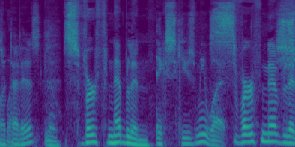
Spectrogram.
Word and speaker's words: Svirfneblin: Svirfneblin. Excuse me, what? Svirfneblin. Smurfneblin? No, Svirf. Svirf. Neblin.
